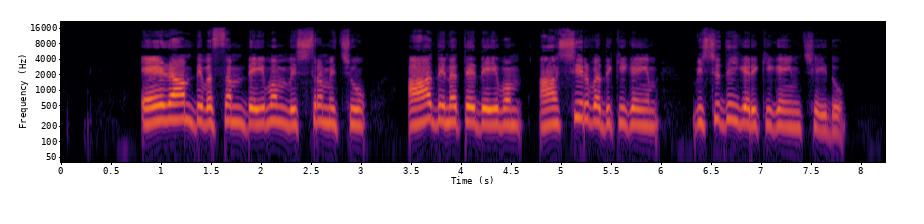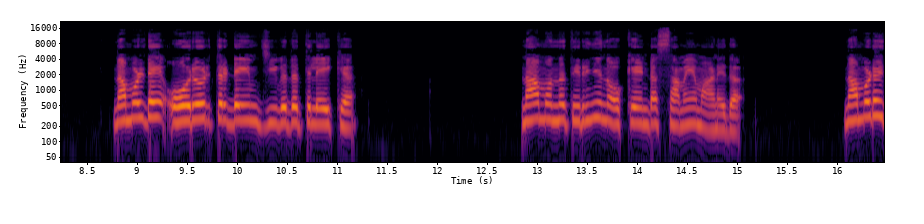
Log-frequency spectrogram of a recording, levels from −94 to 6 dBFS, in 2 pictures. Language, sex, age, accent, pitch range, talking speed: English, female, 30-49, Indian, 220-260 Hz, 60 wpm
